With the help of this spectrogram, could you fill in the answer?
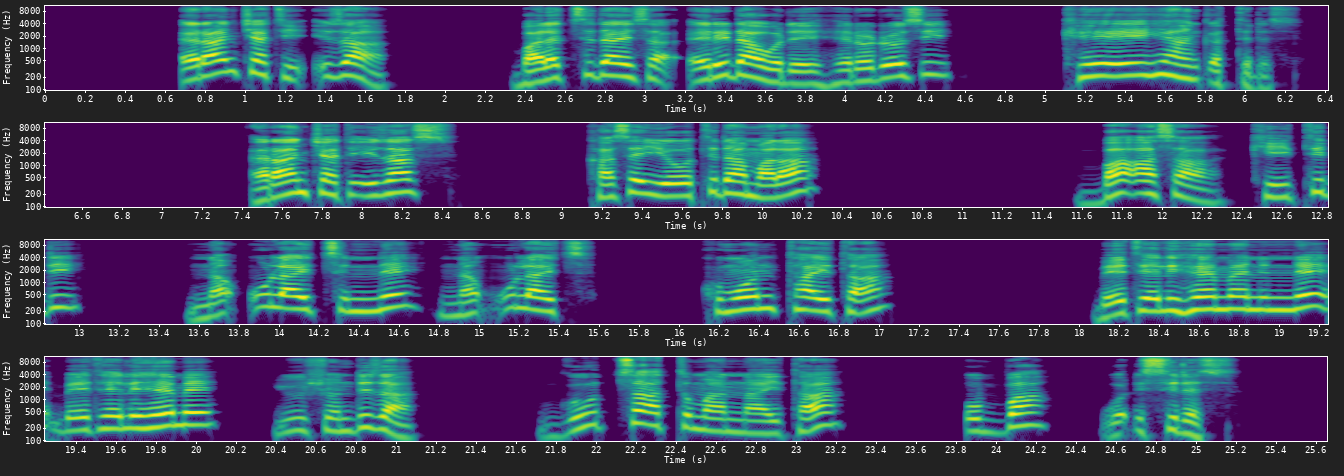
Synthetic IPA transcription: ʔɛɾɐnt͡ʃːɐt̪ɪʔɪzɐ | bɐlɛt͡sːɪd̪ɐjsːɐʔɛɾɪd̪ɐwɔd̪ɛɦɛɾod̪o̞ːsɪ | kʰe̞ːhɪhɐŋkʼːɛt̪ːɪd̪ɛs | ʔɛɾɐnt͡ʃːɐt̪ɪːzɐs | kɐsɛjo̞ːt̪ːɪd̪ɐmɐlɐ | bɐːsaːkʰiːt̪ːɪd̪ɪ | nɐmʔʊlɐjt͡sːɪnːɛnɐmʔʊlɐjt͡s | kʰʊmɔnt̪ːɐjt̪ɐ | be̞ːt̪ɛlɪɦemɛnɪnːɛbe̞ːt̪ɛlɪhemɛ | juːʃɔnd̪ɪzɐ | ɡuːt͡sːɐːt̪ːʊmɐnːɐjt̪ɐ | ʊbːɐ | wɔɗɪsːɪd̪ɛs

